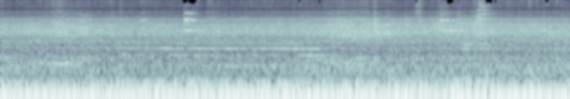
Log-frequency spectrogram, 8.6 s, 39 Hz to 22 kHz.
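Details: Mahindra Bolero Power Plus BS6 diesel, DEF no-start warning, running on a jumper battery. Started about 30 seconds ago, temperature below the 75° needed for DPF regeneration, soot mass 18 g. Even, deep diesel chatter at a constant beat, no knocks or surges. A normal idle.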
